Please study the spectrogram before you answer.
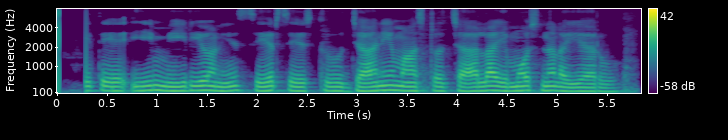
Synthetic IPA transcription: it̪e̞ːʔiːmiːɖijoːniseːɾt͡ʃe̞ːst̪uːd͡ʒaːniːmaːsʈɐɾt͡ʃaːlaːemoːʂɐnɐlɐjːaːɾu

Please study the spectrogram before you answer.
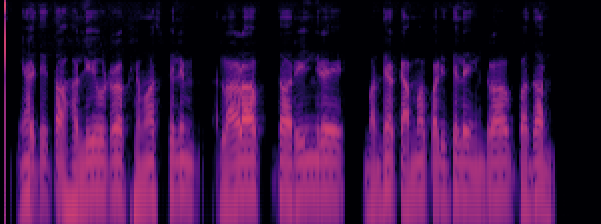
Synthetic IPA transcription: jat̪it̪aɦəliuʈɾəpʰemasfilimlaɽapd̪aɾiŋɡɾeməd̪ʱjəkamakəɽit̪ileind̪ɾəbəd̪ən

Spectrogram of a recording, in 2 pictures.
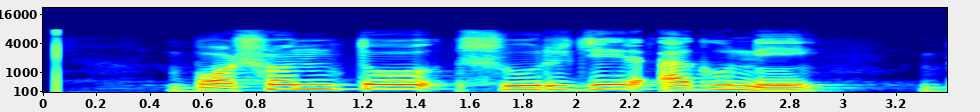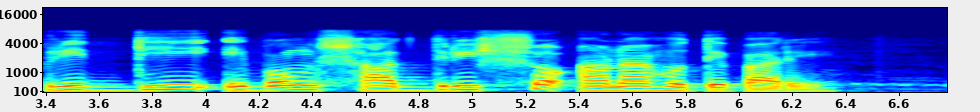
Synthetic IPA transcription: bɔʃont̪oʃuɾd͡ʑeɾaɡune | bɾid̪ʱːieboŋʃat̪̚d̪ɾiʃːoʔanaɦot̪epaɾḛ

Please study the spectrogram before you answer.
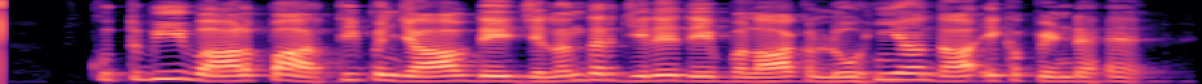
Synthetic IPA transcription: kʊt̪biːʋaːɭpaːɾt̪iːpəɲd͡ʒaːbd̪eːd͡ʒələnd̪əɾd͡ʒɪleːd̪eːbəlaːkloːɦijãːd̪aːʔɪkpɪɳɖɦɛː

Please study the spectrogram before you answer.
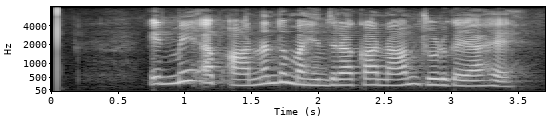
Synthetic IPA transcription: ɪnmẽʔɐbaːnə̃nd̪mɐɦɪ̃nd̪ɾakanaːmd͡ʒʊɽɡɐjaɦɛː

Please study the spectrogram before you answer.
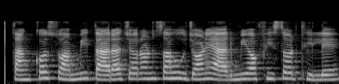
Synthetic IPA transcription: t̪aŋkɔswamit̪aɾat͡ʃɔɾɔɽ̃ɔsaɦud͡ʒɔɽ̃eaɾmiɔfʰisɔɾt̪ʰile

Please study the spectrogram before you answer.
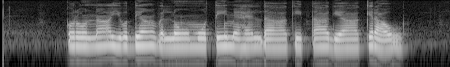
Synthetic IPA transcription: koːɾoːnaːjoːd̪ɪjãːʋəlːõːmoːt̪iːməɦəld̪aːkiːt̪aːɡɪjaːkɪɾaːo̰ː

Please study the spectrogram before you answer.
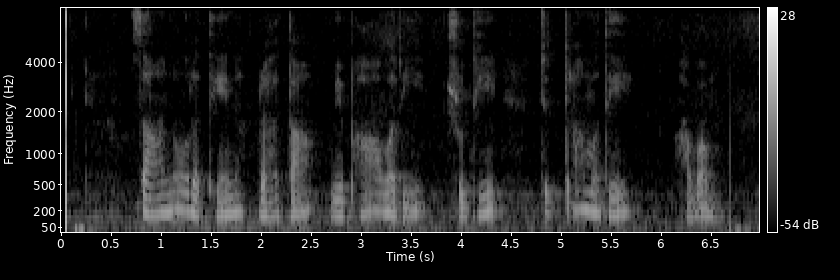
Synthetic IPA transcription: saːnoːɾɐt̪ʰeːnpɾɐɦɐt̪aːʋibʱaːʋɐɾḭː | ʃud̪ʱiː | t͡ʃit̪ɾaːmɐd̪ʱeː | hɐʋɐ̰m

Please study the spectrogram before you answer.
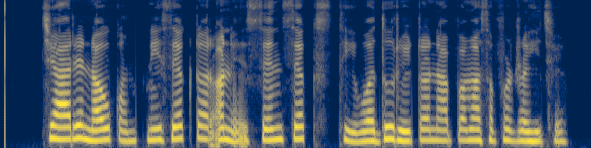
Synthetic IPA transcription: d͡ʒjaɾenəʋkəmpnisek̚ʈəɾə̰nḛsensekst̪ʰiʋəd̪ʱuɾiʈəɾnapʋamãsəfəɽɾəɦit͡ʃʰe

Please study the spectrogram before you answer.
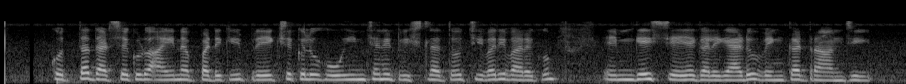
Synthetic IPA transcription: kɔt̪ːɐd̪ɐɾʃɐkuɽuɐjinɐpːɐʈikiːpɾɛːkʂɐkuluɦoːjiɲt͡ʃɐniʈʋisʈlɐt̪o̞ːt͡ʃiʋɐɾiʋɐɾɐku | eŋɡe̞ːd͡ʒt͡ʃɛːjɐɡɐliɡaːɽuʋeŋkɐʈɾaːɲd͡ʒi

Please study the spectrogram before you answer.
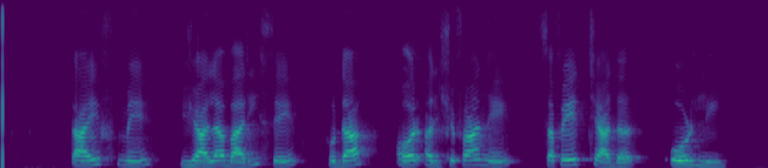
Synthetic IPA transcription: t̪aːɪfmẽ | ʒaːlabaːɾise | hʊd̪a | ɔːɾɐlʃɪfane | sɐfeːd̪̚t͡ʃaːd̪əɾ | oːɽ̤liː

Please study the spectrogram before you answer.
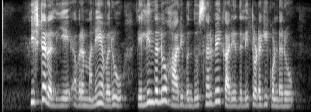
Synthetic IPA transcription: iʂʈɐɾɐlːijeːʔɐʋɐɾɐmɐnɛɐʋɐɾu | elːind̪ɐloːɦaːɾibɐnd̪usɐɾʋeːkaːɾjɐd̪ɐlːit̪ɔɽɐɡikoɳɖɐɾu

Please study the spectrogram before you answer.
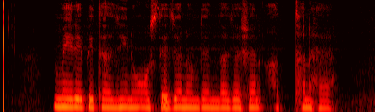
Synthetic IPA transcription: meːɾeːpɪt̪aːd͡ʒiːnũːʊst̪eːd͡ʒənəmd̪ɪnd̪aːd͡ʒəʃənət̪ʰːənɦɛː

